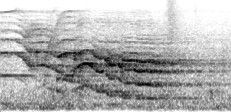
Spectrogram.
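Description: A transient killer whale call: one drawn-out, harmonic-rich whistle that slides down from a high squeal into a steady, wavering tone lasting about two seconds, over a low, soft underwater hiss.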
